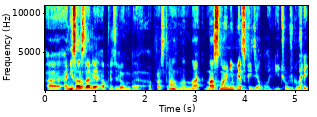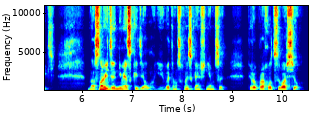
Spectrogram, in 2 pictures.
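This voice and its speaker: A man appears as a guest in a political conversation, building his argument haltingly with many fillers and restarts. The voice is mid-range, creaky and mellow, delivered in an animated way.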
